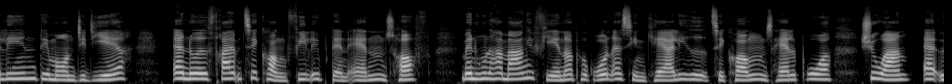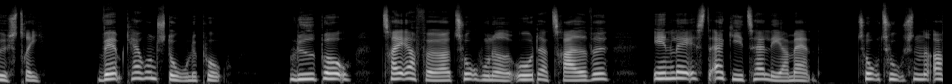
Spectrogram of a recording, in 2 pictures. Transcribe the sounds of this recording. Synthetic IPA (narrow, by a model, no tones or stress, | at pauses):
lind̥emɒnd̥idieʁ | æɐnɔ̽ːð̩ˠfʁam̰t͡sʰe̝lkʰɒ̽ŋ̩filib̥d̥enænn̩shɒ̽f | menɦunɦɑ̈mɑ̈ŋəfjenɐpʰɒ̽ɡ̥ʁɔ̽n̰æsinkʰæɐliɦe̝ð̞̰ˠt͡sʰe̝lkʰɒ̽ŋn̩sɦælb̥ʁuɐɕuænʔæɐʔøsd̥ʁi | ʋem̰kʰæɦunsd̥o̝ːləpʰɒ̽ | lyðˠb̥ɔʊ̰ | t͡sʰʁɛ̰ːɒ̽fɶɐt͡sʰo̝̰ːɦunɐð̞ˠʔɔ̽ːɾəɒ̽t͡sʰʁað̞ˠʋə | e̝nlḛːsd̥æɡ̥it͡sʰæleːɐmæn̰ | t͡sʰo̝̰ːt͡sʰṵːsn̩ɒ̽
